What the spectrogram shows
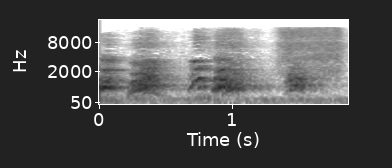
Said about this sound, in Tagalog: Nagalit ang mga aso, Barbie.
